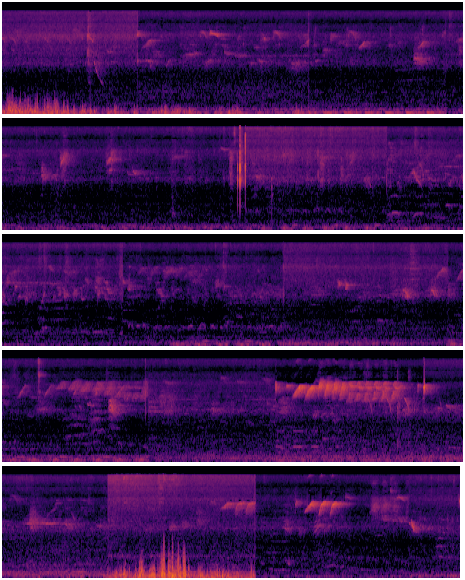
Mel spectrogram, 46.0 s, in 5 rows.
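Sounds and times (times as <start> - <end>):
birds chirping: 0.0 - 42.0
outdoor background noise: 0.0 - 46.0
loud low noise: 24.0 - 26.7, 36.4 - 42.0
low rumble: 38.4 - 42.0.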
